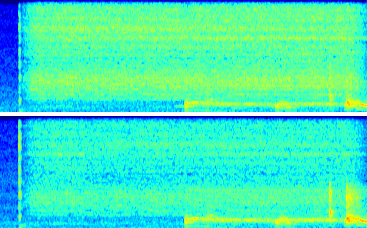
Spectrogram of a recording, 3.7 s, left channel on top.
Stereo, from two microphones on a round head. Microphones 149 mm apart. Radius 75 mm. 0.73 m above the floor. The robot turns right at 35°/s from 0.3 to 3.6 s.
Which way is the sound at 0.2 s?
50° right (ahead or behind).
